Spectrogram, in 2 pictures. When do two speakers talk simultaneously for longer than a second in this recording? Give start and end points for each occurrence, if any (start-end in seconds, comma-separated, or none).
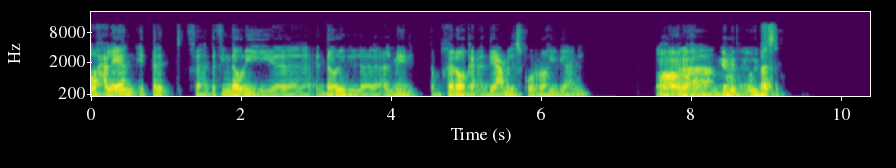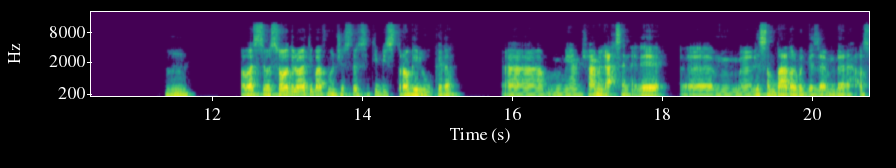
7.9-9.2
